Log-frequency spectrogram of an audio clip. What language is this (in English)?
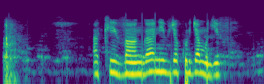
Kinyarwanda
